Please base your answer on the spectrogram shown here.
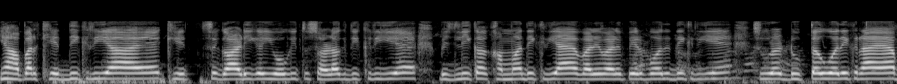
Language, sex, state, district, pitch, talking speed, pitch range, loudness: Hindi, female, Uttar Pradesh, Varanasi, 255 Hz, 240 wpm, 245-265 Hz, -16 LUFS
